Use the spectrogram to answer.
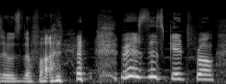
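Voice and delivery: quoting nosy neighbors through a laugh; laughing quote. Retold or imitated. Retelling the townspeople's questions, laughing. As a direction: laugh out the question, pitch jumping up. Townspeople gossiping about mother and son.

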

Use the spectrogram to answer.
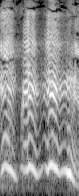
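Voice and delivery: high squeaky yelps of fleeing bears; bears squealing. Retold or imitated. Preacher mimicking bears running from the rod, high squeals. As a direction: squeal like a whacked bear cub. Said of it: "And they're like".

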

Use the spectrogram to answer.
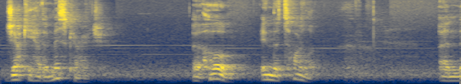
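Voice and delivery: ordinary talk

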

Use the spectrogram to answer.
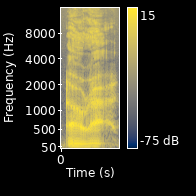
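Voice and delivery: low, subdued imitation of a host; stunned host. Comic mimics the host after the set stops, stunned host. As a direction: drop it low, slow to react. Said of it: "And the host was like".

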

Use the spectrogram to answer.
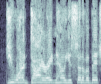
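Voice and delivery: high-pitched mock yell of a furious cop; imitated angry yelling. Cop threatening his prisoner, yelling. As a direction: act out a captor freaking out. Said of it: "this guy's yelling and freaking out".

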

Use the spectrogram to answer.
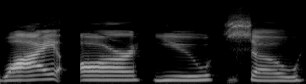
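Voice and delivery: very slow, drawn-out gruff grumble; slow grumpy Theo. Acted. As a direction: drag every word like a sulky giant.

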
